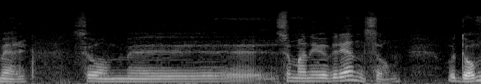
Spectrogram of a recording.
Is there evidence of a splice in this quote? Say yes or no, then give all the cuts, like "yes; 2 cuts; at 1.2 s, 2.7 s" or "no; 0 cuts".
no; 0 cuts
